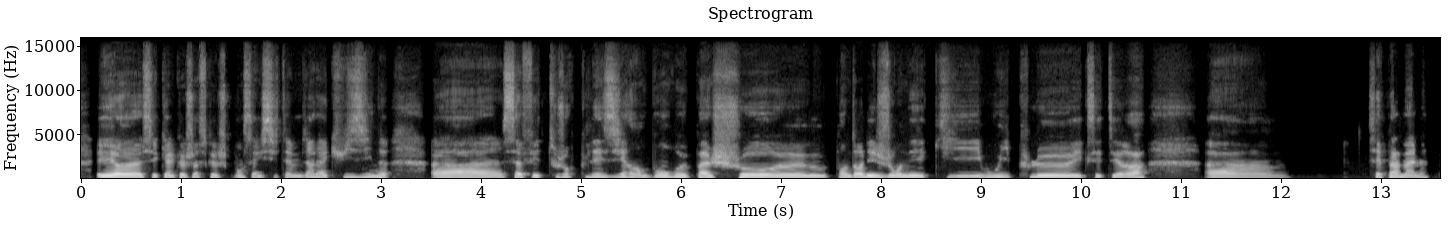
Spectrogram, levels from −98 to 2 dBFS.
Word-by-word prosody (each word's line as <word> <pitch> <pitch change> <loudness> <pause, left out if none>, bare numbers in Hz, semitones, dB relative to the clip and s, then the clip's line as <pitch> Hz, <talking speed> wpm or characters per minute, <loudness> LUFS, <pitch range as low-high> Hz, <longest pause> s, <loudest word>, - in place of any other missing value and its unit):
et 205 +1 +7
heu, 195 -1 +7
c'est 215 +2 -6
quelque 225 +1 -2
chose 305 +5 -7
que 225 -3 -3
je - - -13
conseille 230 +10 -6
si 210 -11 -5
tu 205 - -9
aimes 200 0 -3
bien 245 +5 -3
la 230 -4 -1
cuisine, 220 +6 -4 0.5
heu. 175 -1 +2
Ça 200 +4 -1
fait 200 0 -2
toujours 265 +6 -8
plaisir 230 0 -3
un 185 -2 -2
bon 235 +7 0
repas 225 0 +1
chaud, 245 +2 +3
heu, 200 -2 +2
pendant 205 -1 +2
les 205 +1 +6
journées 205 -1 +2
qui 185 -1 -5
où 200 +1 -2
il 190 -3 -3
pleut 215 0 +3
et 185 -1 -1
cetera. 200 +3 -2 0.6
Hem, 155 -4 -4 0.8
c'est 265 0 -5
pas 255 -3 +1
mal. 195 +1 -2
205 Hz, 165 wpm, -24 LUFS, 190-225 Hz, 0.8 s, et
